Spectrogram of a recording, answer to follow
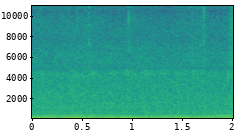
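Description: Steady road traffic noise, a low rumble with a faint steady hum through it.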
